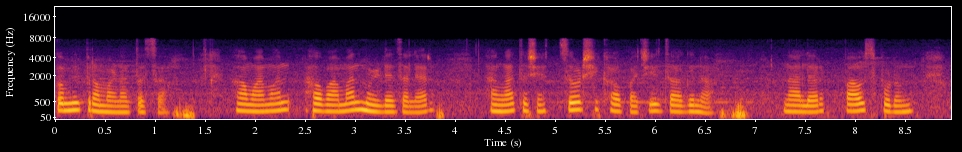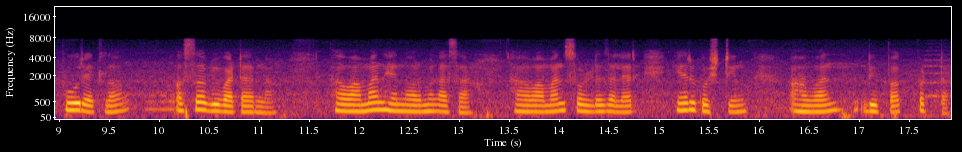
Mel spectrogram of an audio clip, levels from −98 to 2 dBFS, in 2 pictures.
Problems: constant background noise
